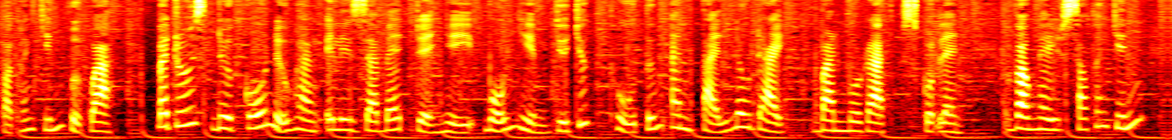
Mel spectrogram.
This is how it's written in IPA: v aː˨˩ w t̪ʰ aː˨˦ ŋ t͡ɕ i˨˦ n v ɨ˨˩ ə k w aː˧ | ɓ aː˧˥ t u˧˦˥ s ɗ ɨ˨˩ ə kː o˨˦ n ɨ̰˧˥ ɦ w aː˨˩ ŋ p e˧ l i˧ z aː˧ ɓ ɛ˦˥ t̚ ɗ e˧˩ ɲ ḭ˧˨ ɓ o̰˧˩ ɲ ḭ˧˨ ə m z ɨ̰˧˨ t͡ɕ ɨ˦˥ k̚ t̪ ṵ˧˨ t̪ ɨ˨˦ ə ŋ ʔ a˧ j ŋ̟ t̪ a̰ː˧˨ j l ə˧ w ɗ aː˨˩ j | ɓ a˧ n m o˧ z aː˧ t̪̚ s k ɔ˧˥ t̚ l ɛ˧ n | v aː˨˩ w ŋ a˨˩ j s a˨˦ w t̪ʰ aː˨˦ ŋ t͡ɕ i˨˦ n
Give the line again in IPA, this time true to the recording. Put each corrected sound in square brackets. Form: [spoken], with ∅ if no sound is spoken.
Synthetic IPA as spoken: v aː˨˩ w t̪ʰ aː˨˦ ŋ t͡ɕ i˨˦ n v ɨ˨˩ ə k w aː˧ | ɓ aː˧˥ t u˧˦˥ s ɗ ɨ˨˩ ə kː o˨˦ n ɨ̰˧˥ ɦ w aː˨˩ ŋ [ʔ] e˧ l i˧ z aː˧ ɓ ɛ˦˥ t̚ ɗ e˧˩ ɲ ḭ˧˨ ɓ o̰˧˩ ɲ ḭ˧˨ ə m z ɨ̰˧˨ t͡ɕ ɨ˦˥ k̚ [t̪ʰ] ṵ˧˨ t̪ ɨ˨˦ ə ŋ ʔ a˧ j ŋ̟ t̪ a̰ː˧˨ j l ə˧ w ɗ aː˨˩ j | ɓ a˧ n m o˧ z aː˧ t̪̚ s k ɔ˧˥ t̚ l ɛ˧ n | v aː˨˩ w ŋ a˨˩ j s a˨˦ w t̪ʰ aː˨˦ ŋ t͡ɕ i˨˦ n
